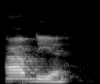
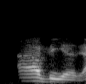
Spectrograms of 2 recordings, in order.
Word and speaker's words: Avdija: Avdija. It's like the J is silent. Avdija.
